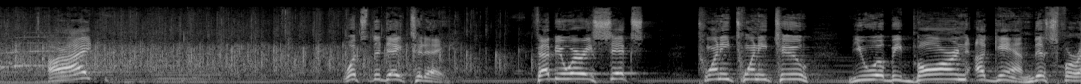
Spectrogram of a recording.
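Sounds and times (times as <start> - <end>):
audience applause: 0.0 - 5.4
speech: 0.5 - 1.2, 3.4 - 4.6, 5.4 - 10.7.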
